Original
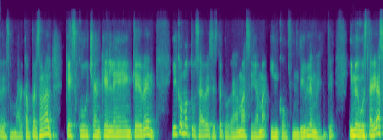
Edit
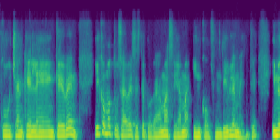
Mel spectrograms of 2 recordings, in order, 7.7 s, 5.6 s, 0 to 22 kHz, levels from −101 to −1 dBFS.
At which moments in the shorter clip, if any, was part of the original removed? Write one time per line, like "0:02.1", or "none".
none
